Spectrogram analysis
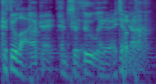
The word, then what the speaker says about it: Cthulhu: Is there more than one Cthulhu? It's pronounced Cthulhu.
